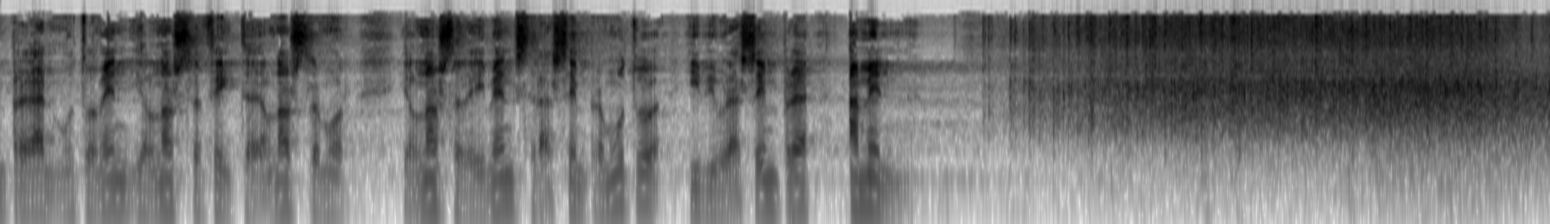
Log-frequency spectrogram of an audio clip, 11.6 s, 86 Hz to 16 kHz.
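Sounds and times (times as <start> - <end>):
speech: 0.0 - 7.0
large gathering applauding: 7.4 - 11.6.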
